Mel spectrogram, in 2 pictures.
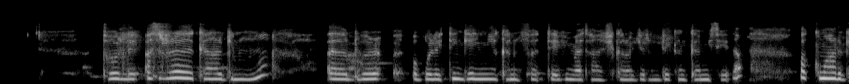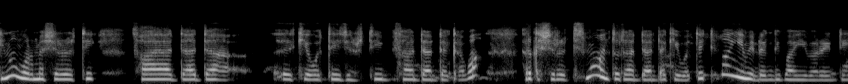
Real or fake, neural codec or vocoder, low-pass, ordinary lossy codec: fake; codec, 16 kHz, 8 kbps, FunCodec, trained on Chinese and English, 25 frames a second; 7.2 kHz; Opus, 32 kbps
